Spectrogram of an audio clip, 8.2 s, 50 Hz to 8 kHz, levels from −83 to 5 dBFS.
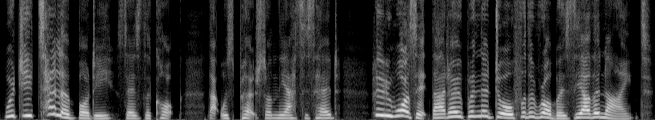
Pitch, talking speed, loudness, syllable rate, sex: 245 Hz, 205 wpm, -18 LUFS, 4.7 syllables/s, female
